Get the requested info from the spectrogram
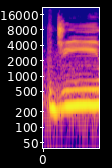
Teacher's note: जुबान का बीच का हिस्सा ऊपर के तालू पर लगाने से जीम अदा होता है · زبان کا بیچ کا حصہ اوپر کے تالو پہ لگانے سے جیم ادا ہوتا ہے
